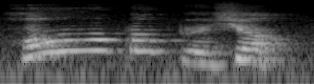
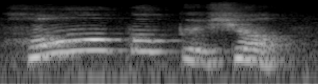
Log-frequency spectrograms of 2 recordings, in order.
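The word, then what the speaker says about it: 報告書: 이거는 중간 한자를 잘 읽어주셔야 돼요. 이 알릴 꽃자. 알릴 꽃자가 쿠나코가 아니에요. 얘는 반드시 꼬끄라고 읽으셔야 돼요. 호꼬끄쇼, 호꼬끄쇼, 꼬끄라고 읽어주시면 되겠습니다.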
